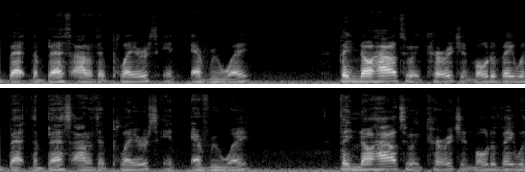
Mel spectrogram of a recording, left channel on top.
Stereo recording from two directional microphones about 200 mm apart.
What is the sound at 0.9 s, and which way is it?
Speech, 15° right (ahead or behind).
